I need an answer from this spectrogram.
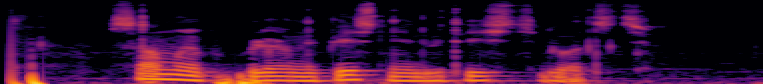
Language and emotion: Russian, neutral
